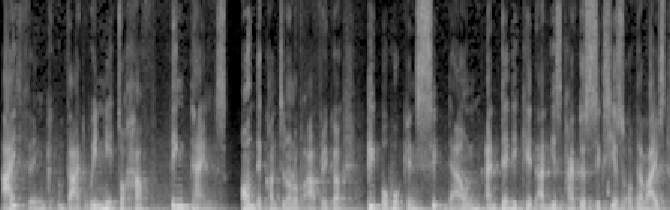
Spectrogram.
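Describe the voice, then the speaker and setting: A man's voice: fairly high pitch, very animated, normal speed. A man from Cameroon speaking as a panelist in a discussion, earnest and repetitive, with many fillers. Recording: distant mic with faint noise.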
